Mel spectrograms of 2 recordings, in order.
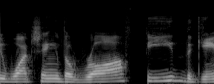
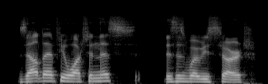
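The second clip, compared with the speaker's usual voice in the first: usual speaking voice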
